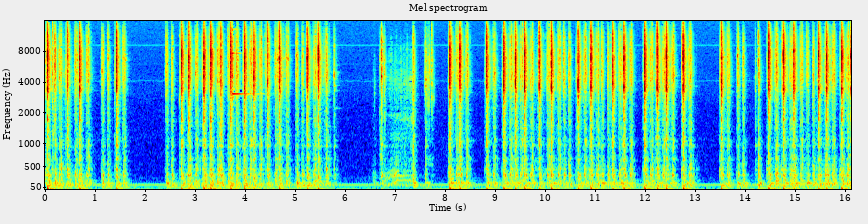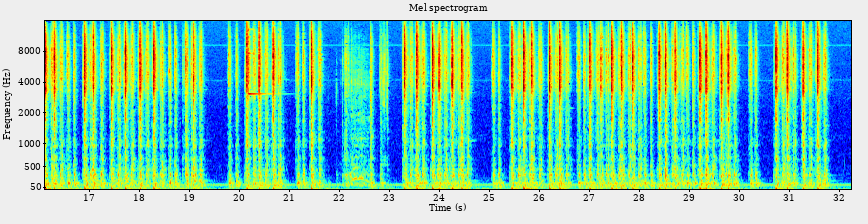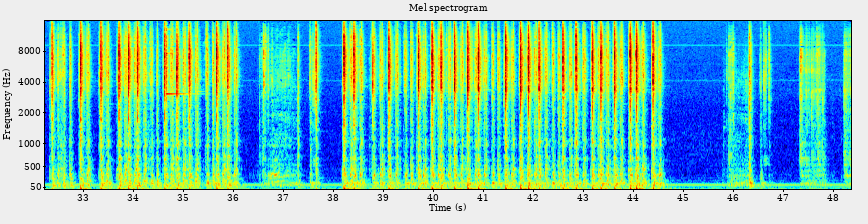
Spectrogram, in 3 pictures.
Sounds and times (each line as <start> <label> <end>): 0.0 typing of about 50 words 1.7
2.4 typing of about 50 words 5.9
3.7 small bell sound 4.5
6.6 typing of about 50 words 36.7
20.2 small bell sound 21.1
34.6 small bell sound 35.4
37.5 typing of about 50 words 44.6
45.9 typing of about 50 words 48.3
